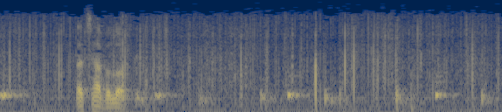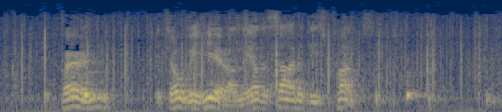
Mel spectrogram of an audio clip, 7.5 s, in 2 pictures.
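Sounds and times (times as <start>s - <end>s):
leaking faucet dripping into tin drain: 0.0s - 7.5s
speech: 0.6s - 1.2s, 4.2s - 6.7s.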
